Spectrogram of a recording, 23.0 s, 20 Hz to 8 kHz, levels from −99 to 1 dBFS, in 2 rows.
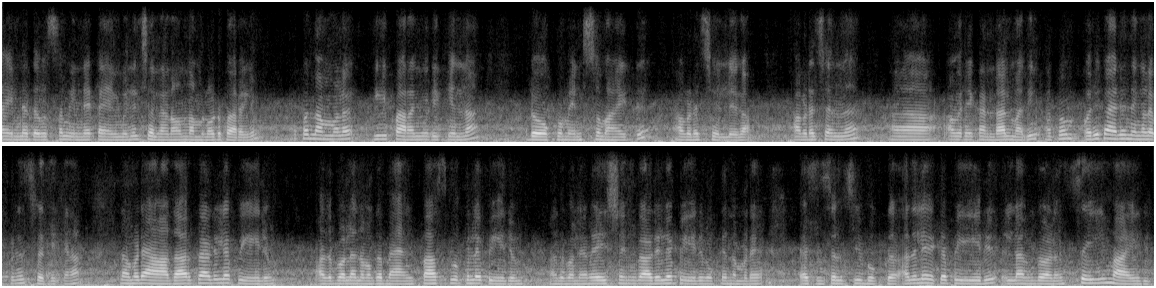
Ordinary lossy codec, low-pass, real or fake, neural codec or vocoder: Opus, 32 kbps; 7.2 kHz; fake; codec, 16 kHz, 4 kbps, FreqCodec, larger model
